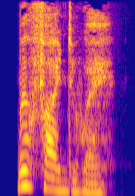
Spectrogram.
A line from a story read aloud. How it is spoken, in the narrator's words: replied Sophia, though her voice betrayed a quiver of uncertainty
